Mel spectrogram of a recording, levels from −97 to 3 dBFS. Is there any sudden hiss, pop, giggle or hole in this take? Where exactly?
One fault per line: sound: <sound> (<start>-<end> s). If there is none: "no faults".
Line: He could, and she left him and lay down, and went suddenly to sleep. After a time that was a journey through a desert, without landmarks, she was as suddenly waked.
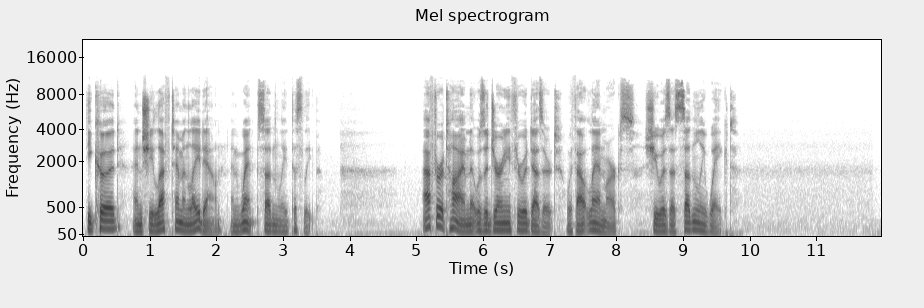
no faults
